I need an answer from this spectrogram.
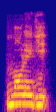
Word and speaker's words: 埋もれ木: In ordinary conversation, when the Japanese syllable U comes before ma, me, or mo, it is often pronounced as if it were the syllable M. 馬、 Horse, 梅、 plum, 埋もれ木、 fossil wood.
